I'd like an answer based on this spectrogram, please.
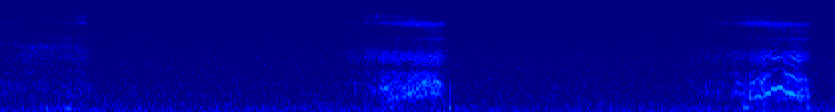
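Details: Papillon dog asleep, snoring in three raspy bursts roughly every three and a half seconds, each breath carrying a faint whistling, wavering tone over a hissy rasp, with quiet room hush between snores.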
